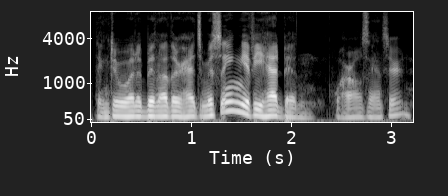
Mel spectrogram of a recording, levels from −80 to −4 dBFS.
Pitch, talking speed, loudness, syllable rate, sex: 105 Hz, 280 wpm, -17 LUFS, 6.8 syllables/s, male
